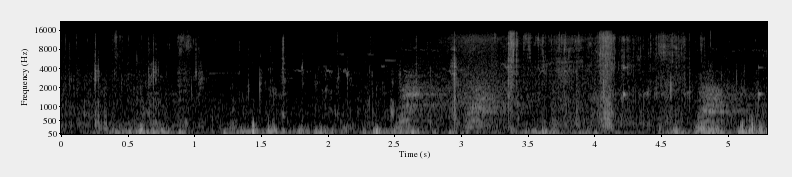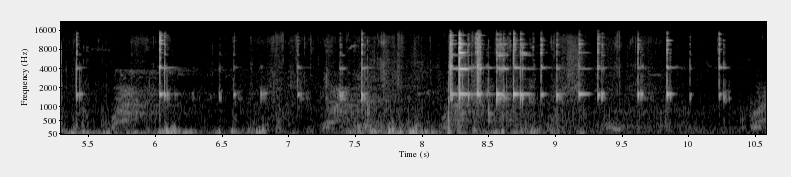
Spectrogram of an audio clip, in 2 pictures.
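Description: A small bell on a goat clinking a few times from about halfway, then jangling fast for about a second near the end, the loudest sound here. Soft low rustling comes before it as the goat moves at close range.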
